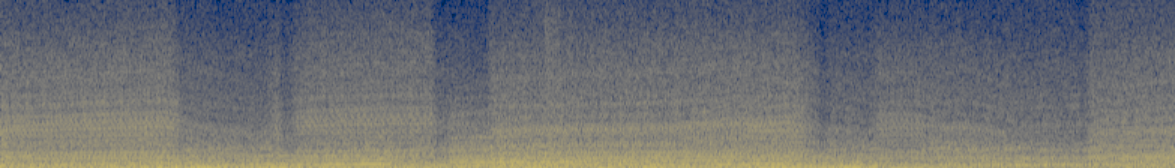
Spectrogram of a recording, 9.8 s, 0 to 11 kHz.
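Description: A Japanese car engine in Gran Turismo 4 drives on comfort tires, revving up and down in repeated climbs with brief drops between gear shifts, loud and close, with no talking.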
